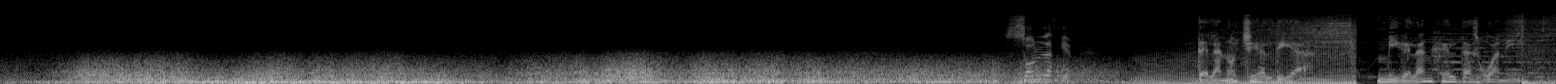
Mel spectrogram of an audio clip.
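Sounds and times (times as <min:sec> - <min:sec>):
volcano erupting on La Palma rumbling: 0:00.0 - 0:12.0
speech: 0:10.2 - 0:10.7, 0:12.1 - 0:15.4.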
